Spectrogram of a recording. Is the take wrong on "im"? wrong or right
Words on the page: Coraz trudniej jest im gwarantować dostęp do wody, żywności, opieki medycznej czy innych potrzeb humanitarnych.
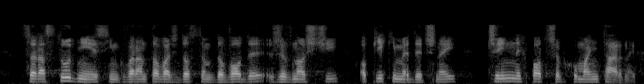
right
